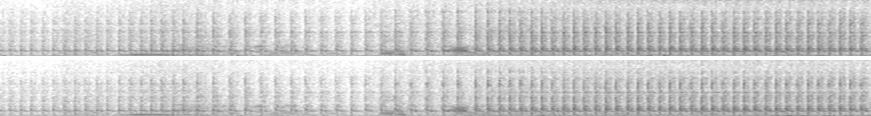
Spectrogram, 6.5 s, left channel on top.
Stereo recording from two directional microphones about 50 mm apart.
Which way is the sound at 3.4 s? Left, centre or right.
Left.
